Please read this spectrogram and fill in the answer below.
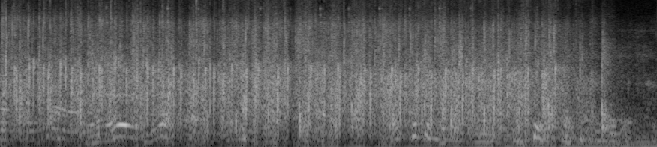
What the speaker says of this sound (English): Let's give Jordan a applause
